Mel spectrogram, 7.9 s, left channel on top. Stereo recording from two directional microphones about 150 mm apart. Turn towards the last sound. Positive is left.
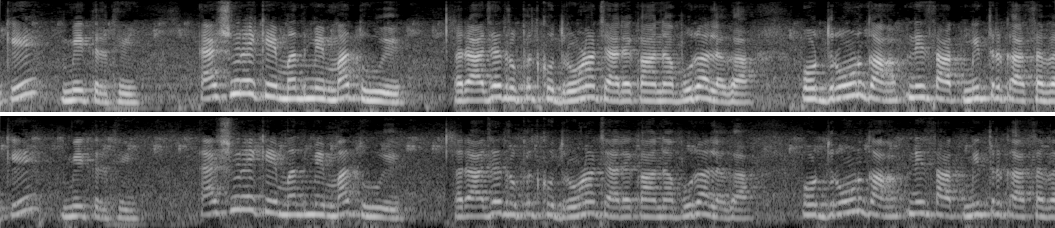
turn(degrees=50)  # may be behind; listen again after turning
